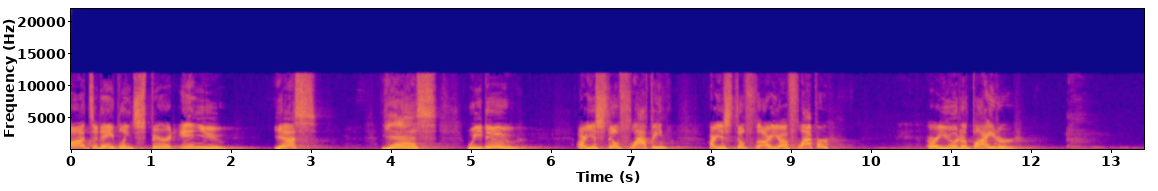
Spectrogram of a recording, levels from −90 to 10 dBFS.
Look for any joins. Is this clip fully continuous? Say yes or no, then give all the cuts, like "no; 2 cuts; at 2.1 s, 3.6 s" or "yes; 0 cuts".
yes; 0 cuts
